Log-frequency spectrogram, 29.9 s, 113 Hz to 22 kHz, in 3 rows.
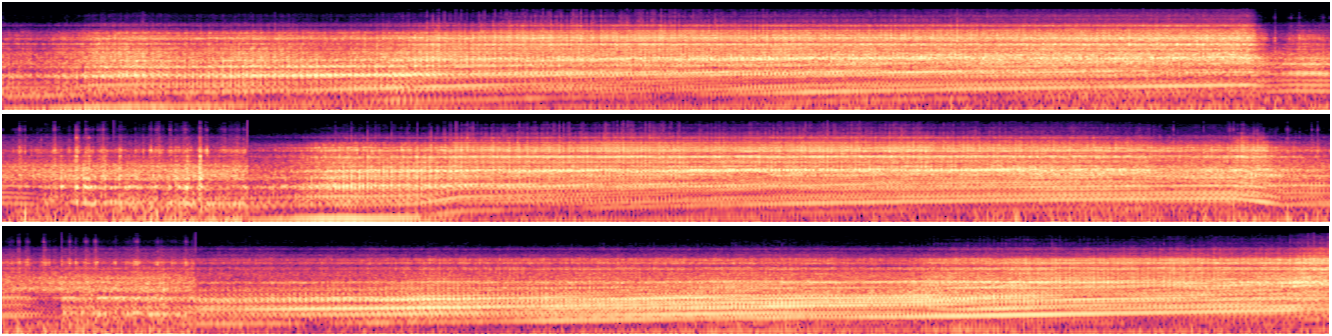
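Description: Jaguar XKR 5.0 supercharged V8 with performance active exhaust, driven on the road: the engine note climbs in pitch through several long pulls and drops back sharply several times at gear changes or lifts off the throttle. A steady low rumble of road and wind noise runs underneath.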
